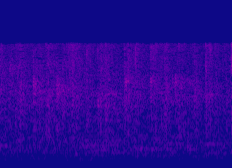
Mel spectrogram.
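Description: Faint room tone of a large assembly chamber: a low, steady hiss with no distinct event.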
